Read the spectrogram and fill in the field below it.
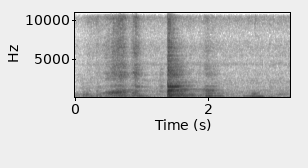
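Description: A pot lid clatters open over a pan of cooking drumstick and tomato greens, one sharp metallic knock amid soft scraping and rubbing, fairly close.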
